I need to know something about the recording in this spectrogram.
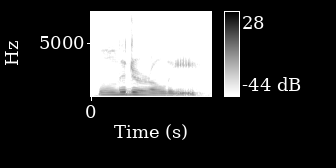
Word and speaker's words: literally: sixteen through and seventeen literally that T sounds like a D literally focus make sure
